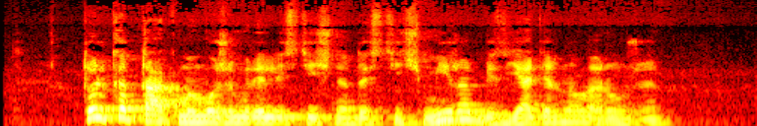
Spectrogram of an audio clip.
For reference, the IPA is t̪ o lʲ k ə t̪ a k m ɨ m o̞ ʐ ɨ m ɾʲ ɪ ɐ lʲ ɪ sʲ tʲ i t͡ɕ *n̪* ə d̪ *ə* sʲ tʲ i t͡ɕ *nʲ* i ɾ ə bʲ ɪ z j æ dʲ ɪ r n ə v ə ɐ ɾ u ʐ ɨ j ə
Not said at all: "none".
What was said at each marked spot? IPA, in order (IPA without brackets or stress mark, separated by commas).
n̪, ɐ, mʲ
